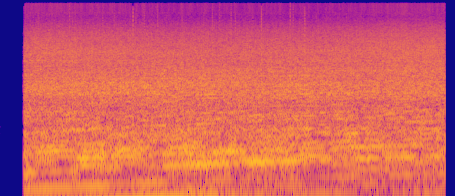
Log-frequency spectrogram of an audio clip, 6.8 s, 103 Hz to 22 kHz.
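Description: A Chevy 350 small-block V8 roars at full load during a dyno pull, a loud sustained engine drone that holds steady for several seconds before cutting off abruptly, with no talking.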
